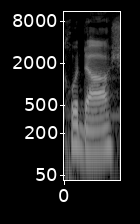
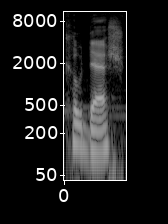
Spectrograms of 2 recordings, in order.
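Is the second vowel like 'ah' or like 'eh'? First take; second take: ah; eh. First: The second vowel sounds like 'ah'. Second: The second vowel sounds like 'eh'. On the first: The speaker calls it right. "you're pronouncing it the correct way in the Paleo Hebrew" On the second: The speaker calls it wrong. "not Kodesh"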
